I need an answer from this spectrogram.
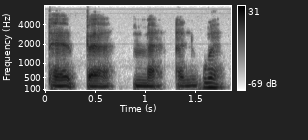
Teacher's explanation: Bilabials, which is lips together. So we are using both lips in producing the following sounds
